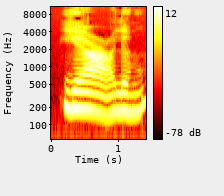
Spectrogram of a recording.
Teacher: عین ساکن پر تھوڑا ٹائم دیں تاکہ اس کا حق ادا ہو اور قلقلہ نہ ہو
